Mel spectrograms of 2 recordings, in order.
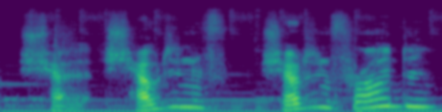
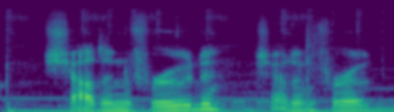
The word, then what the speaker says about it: Schadenfreude: This is it Schadenfreude? Schoden? I don't know how to say it. The Abno from goddamn LobCorp. Ooh! Schadenfreude?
